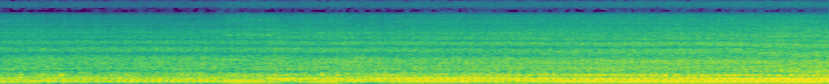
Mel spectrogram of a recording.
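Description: A John Deere four-wheel-drive tractor engine runs at a steady idle, a continuous low droning rumble that holds even and unbroken from start to finish, with no voices over it.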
